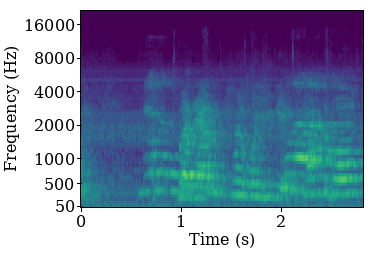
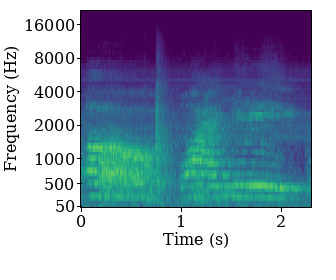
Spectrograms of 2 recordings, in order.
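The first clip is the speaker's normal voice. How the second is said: a half-sobbed, breathy oh, then a plaintive why me; mock tearful lament; retold crying wail; 3 semitones lower, 5 dB louder, much slower than usual. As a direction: relive the cry, wailing but not in full tears. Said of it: "I'm crying".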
